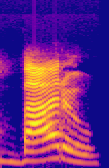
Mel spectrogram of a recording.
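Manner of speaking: bottle with the double T flapped to R; American flap T. Shown as a demonstration. Teacher showing the American T as R. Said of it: "substitui o som dos dois T's por um R".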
